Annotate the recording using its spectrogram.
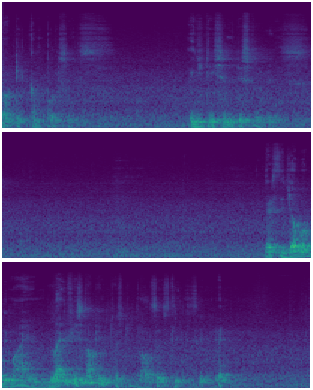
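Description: An elderly man speaks calmly into a microphone, in short bursts with pauses.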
